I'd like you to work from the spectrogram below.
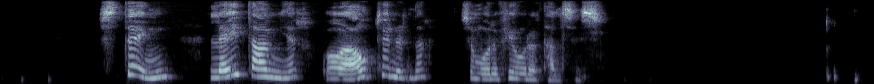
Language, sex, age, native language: Icelandic, female, 60-69, Icelandic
